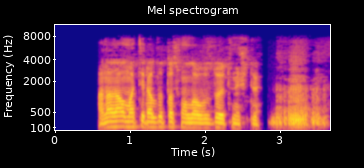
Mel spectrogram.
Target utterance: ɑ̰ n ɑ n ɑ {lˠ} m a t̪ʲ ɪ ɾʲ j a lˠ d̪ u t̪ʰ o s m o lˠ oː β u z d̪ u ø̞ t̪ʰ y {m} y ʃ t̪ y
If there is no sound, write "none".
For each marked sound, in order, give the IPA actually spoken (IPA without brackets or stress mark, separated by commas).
lˠ, n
